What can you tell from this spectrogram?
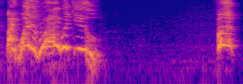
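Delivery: high, drawn-out disbelief; incredulous scolding. Acted. Scolding the girl who hit him, high and incredulous. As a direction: scold her in high outrage.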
